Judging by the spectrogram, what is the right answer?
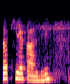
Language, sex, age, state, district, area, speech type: Punjabi, male, 18-30, Punjab, Kapurthala, urban, conversation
